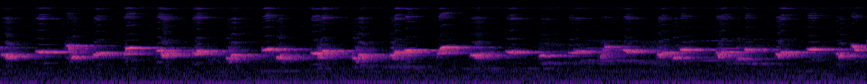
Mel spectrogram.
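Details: Bubbling, whistled warble of a sooty-headed bulbul in its long kongslet song, paired notes sliding up and down in a steady rollicking rhythm over a quiet background.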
